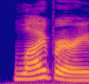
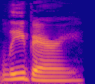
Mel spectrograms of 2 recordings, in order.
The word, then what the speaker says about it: library: Library. This is another case of a disappearing syllable, similar to jewelry. Many of us, in the rush of everyday speech, drop the first R sound, making it library.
